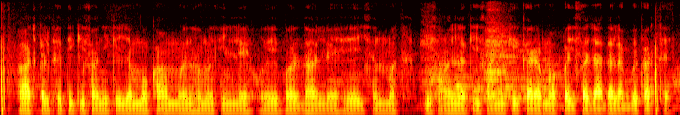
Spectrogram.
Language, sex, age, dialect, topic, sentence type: Chhattisgarhi, male, 56-60, Western/Budati/Khatahi, banking, statement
